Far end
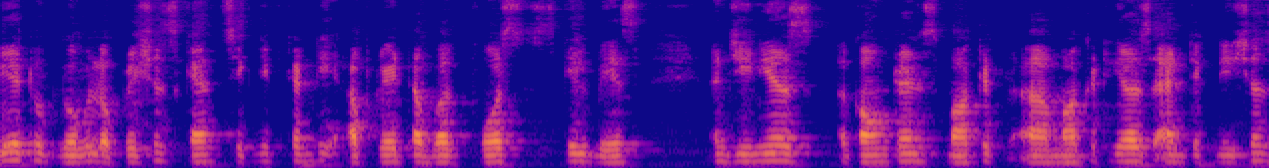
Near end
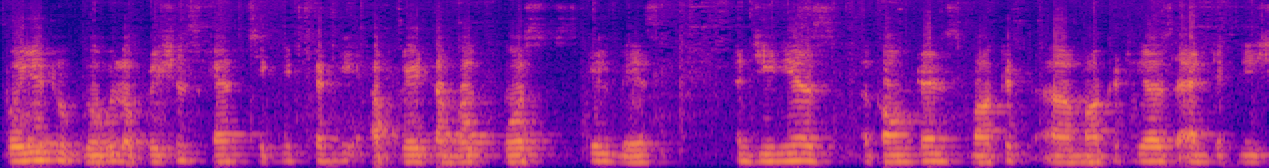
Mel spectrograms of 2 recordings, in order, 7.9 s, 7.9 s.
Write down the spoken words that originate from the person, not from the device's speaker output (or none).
none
